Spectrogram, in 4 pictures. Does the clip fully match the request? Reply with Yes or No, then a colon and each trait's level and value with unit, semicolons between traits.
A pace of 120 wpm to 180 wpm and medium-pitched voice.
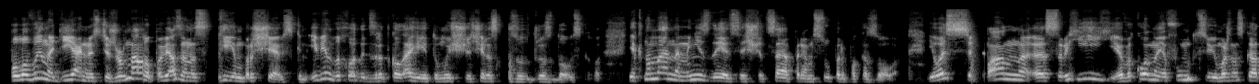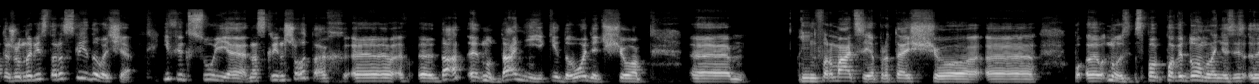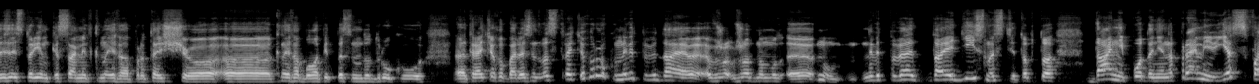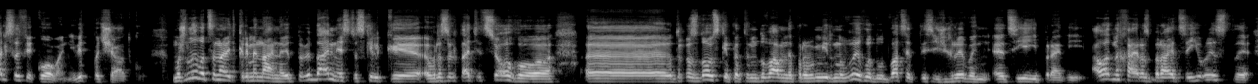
Yes: average, 140 wpm; medium, 175 Hz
